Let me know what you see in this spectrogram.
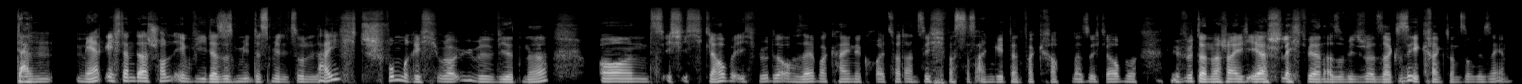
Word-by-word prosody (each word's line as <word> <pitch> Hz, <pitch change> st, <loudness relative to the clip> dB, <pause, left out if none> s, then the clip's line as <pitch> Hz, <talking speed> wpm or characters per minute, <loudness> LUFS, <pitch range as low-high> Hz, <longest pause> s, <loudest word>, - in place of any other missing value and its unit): dann 125 Hz, +1 st, +3 dB, 0.3 s
merke 130 Hz, +5 st, +3 dB
ich 155 Hz, -, -1 dB
dann 165 Hz, -1 st, +2 dB
da 150 Hz, -2 st, +7 dB
schon 155 Hz, +5 st, 0 dB
irgendwie, 135 Hz, -2 st, -3 dB
dass 125 Hz, -2 st, +5 dB
es 130 Hz, -1 st, 0 dB
mir 135 Hz, +1 st, -5 dB
dass 125 Hz, -2 st, -1 dB
mir 130 Hz, -4 st, -3 dB
so 125 Hz, +4 st, -3 dB
leicht 170 Hz, -, 0 dB
schwummrig 160 Hz, -10 st, -1 dB
oder 130 Hz, -1 st, +1 dB
übel 130 Hz, -11 st, -5 dB
wird, 120 Hz, +2 st, 0 dB
ne, 125 Hz, +9 st, 0 dB, 0.5 s
und 135 Hz, -2 st, +3 dB
ich -, -, 0 dB
ich -, -, -7 dB
glaube, 160 Hz, +1 st, +1 dB
ich 130 Hz, -2 st, -10 dB
würde 140 Hz, +1 st, -2 dB
auch 130 Hz, -2 st, -5 dB
selber 130 Hz, +3 st, 0 dB
keine 125 Hz, -1 st, -3 dB
Kreuzfahrt 125 Hz, 0 st, -6 dB
an 130 Hz, -2 st, -6 dB
sich, 125 Hz, +2 st, -4 dB
was 120 Hz, -, 0 dB
das -, -, -6 dB
angeht, 120 Hz, +1 st, -4 dB
dann 115 Hz, 0 st, -2 dB
verkraften. 120 Hz, +1 st, -7 dB
Also, 120 Hz, +1 st, -5 dB
ich 125 Hz, -, -8 dB
glaube, 125 Hz, 0 st, -2 dB, 0.3 s
mir 120 Hz, -, -5 dB
würde 145 Hz, 0 st, 0 dB
dann 130 Hz, -2 st, +7 dB
wahrscheinlich 125 Hz, 0 st, +3 dB
eher 125 Hz, 0 st, +8 dB
schlecht 130 Hz, +1 st, +2 dB
werden, 120 Hz, -2 st, +4 dB
also, 115 Hz, 0 st, -2 dB
wie 125 Hz, -, -3 dB
du 120 Hz, -, -9 dB
schon 120 Hz, 0 st, -1 dB
sagst, 115 Hz, +4 st, +1 dB
seekrank 120 Hz, -, +1 dB
dann 120 Hz, -2 st, -8 dB
so 120 Hz, +1 st, -8 dB
gesehen. 120 Hz, +1 st, -8 dB
125 Hz, 215 wpm, -25 LUFS, 120-135 Hz, 0.5 s, eher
